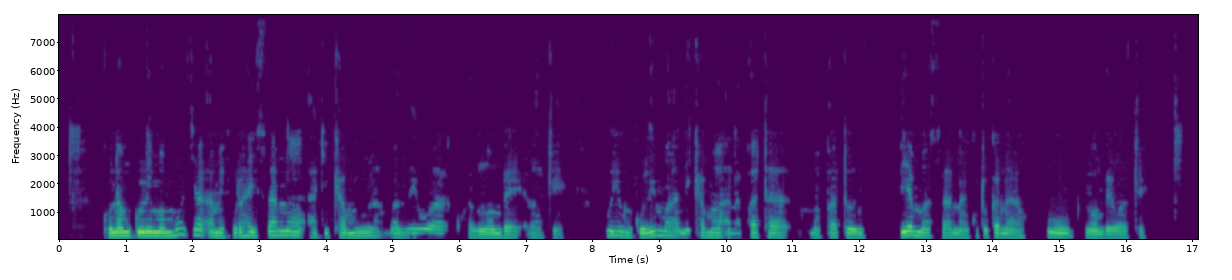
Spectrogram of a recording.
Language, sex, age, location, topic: Swahili, male, 25-35, Wajir, agriculture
